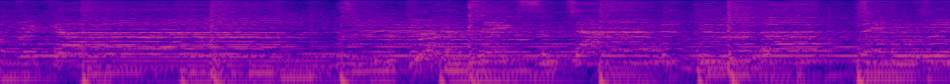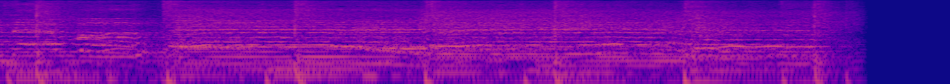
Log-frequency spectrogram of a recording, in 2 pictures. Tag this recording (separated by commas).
Music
